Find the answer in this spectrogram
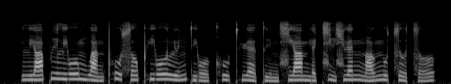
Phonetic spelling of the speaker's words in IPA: l j ä˧˥ p i˥ l j o˥ ʊ̯ m w a˨˩ n pʰ u˥˩ s ɤ˧˥ pʰ j o˥ ʊ̯ l y˧˥ n t̪ j o˨˩ ʊ̯ kʰ u˥˧ t̪ʰ ɥ ɛ˥˩ t̪ i˨˩ n ɕ j ä˥ m j ɛ˨ t͡ɕ i˥˩ ɕ ɥ ɛ˥ n n̪ ɑ˧˥ ʊ̯ n̪ u˥˧ t͡s ɹ̩˥˩ t͡s ɤ˧˥

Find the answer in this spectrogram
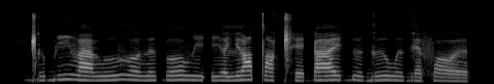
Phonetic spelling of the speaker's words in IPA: ɡ͡ǁ ɯ b i β a β u ɣ o ð ɯ ɠ o β i ʔ i ə̯ lʲ o tˤ a ǁʰ e ɠ a ɪ̯ ɠ ɯ ɡ ɯ w ɯ ɡ ɛ f ɔ ə̯

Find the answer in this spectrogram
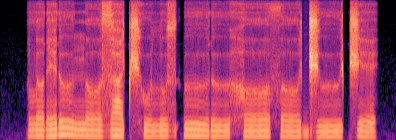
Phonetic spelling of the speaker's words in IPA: l ɤ ɾ e ɾ ɯː n ɤː z a t͡ʃʰ u l u z ʔ ɯː ɾ ɯː h ɤː θ ɤː d͡ʒ ɯː t͡ʃ e

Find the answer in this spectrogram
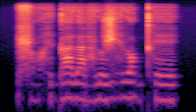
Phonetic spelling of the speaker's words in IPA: ʂ ɔ̤ h ɪ ɡ a ð a ɾ a̤ ð ʊ ʒ e̤ ð ɔ ɡ kʰ e

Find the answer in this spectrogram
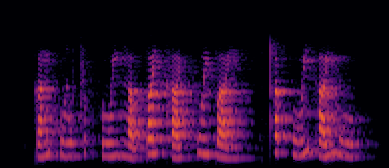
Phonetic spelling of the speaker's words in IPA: k ɐ˨˥ n kʷʰ iː˨˧ w t͡s ʊ˧ k̚ h uː˨˧ j ŋ ɐ˨˩ w p ɐ˥ j t̪ʰ ɐ˨˥ j kʷʰ e˥ j p ɐ˧ j | t̪ʰ ɐ˧ k̚ p uː˨˥ j h ɐ˨˥ j m uː˧ p̚

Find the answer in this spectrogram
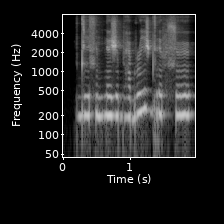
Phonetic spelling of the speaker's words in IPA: d i s ĩ b n e ʒ e b ɦ æ b ɹ i ʒ d r e f s ø

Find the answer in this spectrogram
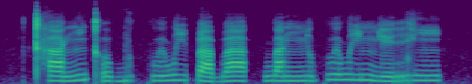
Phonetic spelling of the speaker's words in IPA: kʰ a˨ ŋ ĩ˦ kʼ o˨ b u˨ kʷ ɪ˨˦ w i˦ ɓ a˨ b a˦ | w a˨ ŋ ɲ ɔ˨ kʷ e˦ w i˦ ɲ eː˨ r ɣ ĩ˦

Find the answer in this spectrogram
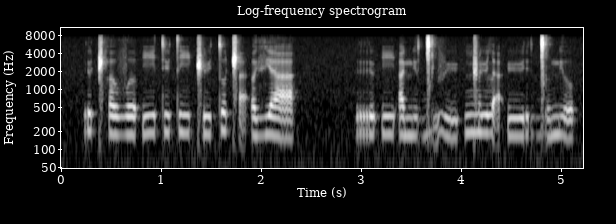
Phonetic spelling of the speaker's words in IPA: ɾ ʉ ǁʰ ʌ o̯ v ɤ ʔ iː t y t iː ǁ y t o ǁ a̰ ʔ ʌ vʲ aː | r ʉ ʔ iː ʔ a mʲ o ɡ͡ǀ ḭ v y | ŋ͡ǁ yː l a̰ ʔ yː r ɡ͡ǀ ɤ mʲ o

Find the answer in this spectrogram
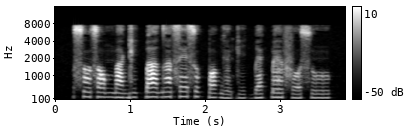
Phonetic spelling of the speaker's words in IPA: s ɔ̃˧ s ɔ˧ m a˧ ɡ i˧ ɡ͡b a˦ d ã˦ s e˦ s u˦˨ k͡p ɔ˧ ɡ ɛ̃˨ k i˨ ɡ͡b ɛ˧ k͡p ɛ̃˦ f o˧ s ũ˧

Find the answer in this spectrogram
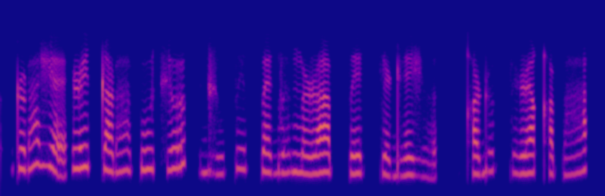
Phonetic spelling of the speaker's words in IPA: ʈ ɵ ɽ a̤ ʒ ɛ | ɭ e tː a ɽ a̤ p u t͡ʃ ɵ | d͡ʒ ṳ p e̤ pː ɛ ɡ l ə̤ ŋ œ ɭ a pː e kː e ɖʱ e ʒ ə̤ | qʰ ɵ ɖʱ ɵ kː ɛ̤ ɭ ɛ qʰ ɵ p a̤

